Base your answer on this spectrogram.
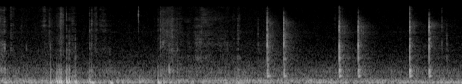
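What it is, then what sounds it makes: Plastic emergency radio tapped. Fingertips and nails tap the top and front of a red and black plastic hand-held emergency radio held in the hand. Soft, low, dull taps and brushing give way to sharper, brighter clicks that stop short with almost no ring.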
